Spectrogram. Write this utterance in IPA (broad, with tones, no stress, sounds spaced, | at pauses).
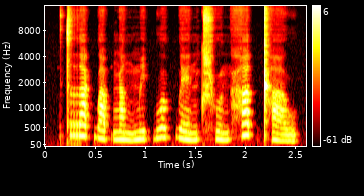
t r a˥˩ k̚ w a˨˩ p̚ ŋ a˨˩ n m i˨˩ t̚ w o˥˩ k̚ l e˩˦ n t͡ɕʰ u˩˦ n h a˥˩ t̚ kʰ a˨˩ w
